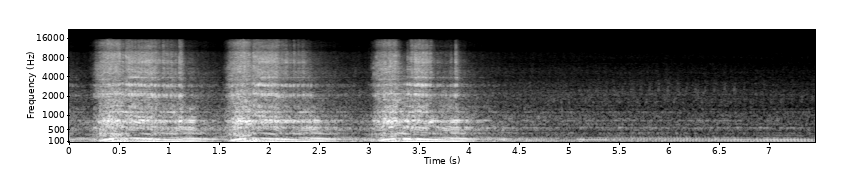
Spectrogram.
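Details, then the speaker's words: 1997 Camaro 3.8 L V6 (3800 Series II) with a new Walker Sound FX 18235 muffler: three throttle blips, then a steady, even idle with a deep, smooth exhaust note, slightly louder than stock, with no rattles or leaks. "Otherwise, the sound is pretty good. It sounds a little bit louder than stock, which is what they claim. And I think it's given this thing a nice little snarl, but not too loud"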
